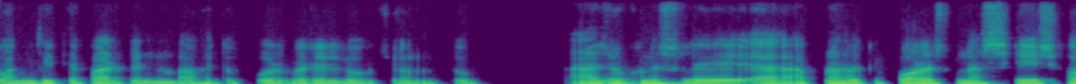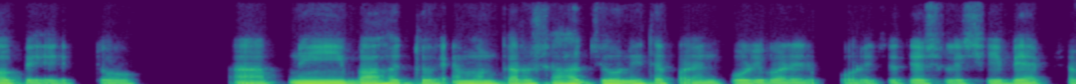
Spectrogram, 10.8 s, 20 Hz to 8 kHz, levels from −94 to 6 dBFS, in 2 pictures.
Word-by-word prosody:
কম 120 -1 -1
দিতে 110 -1 -1
পারবেন 105 -1 -2
বা 100 - -4
হয়তো 110 0 -4
পরিবারের 105 0 -2
লোকজন 100 0 -5 0.2
তো - - -7 0.6
আ - - +1
যখন 110 +5 +1
আসলে 145 +2 -1 0.3
আ - - +2 0.2
আপনার 120 +3 -1
হয়তো 120 +1 -2
পড়াশোনা 110 +1 +2
শেষ 110 -2 +1
হবে 105 -2 +1 0.3
তো 100 - -1 0.8
আপনি 110 +2 +3 0.2
বা 105 - +6
হয়তো 115 0 +1 0.2
এমন 110 +1 +5
কারোর 120 +1 +1
সাহায্যও 120 +1 +3
নিতে 120 -2 +1
পারেন 105 -1 -1
পরিবারের 105 -1 +1
পরে 100 -1 -4
যদি 100 +1 -6
আসলে 105 0 -4
সেই 110 -1 -1
ব্যবসা 105 +1 -2
110 Hz, 180 wpm, -21 LUFS, 105-115 Hz, 0.8 s, বা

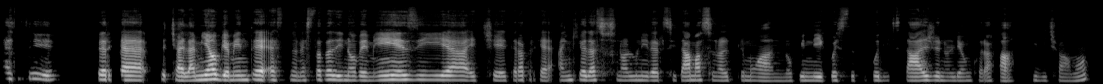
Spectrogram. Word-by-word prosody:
eh 265 -1 -8
sì, 220 -6 -4 0.3
perché 210 -3 +3
e - - -8
cioè 190 -1 +3
la 185 +1 +3
mia 225 +3 +9
ovviamente 210 0 +5
è 210 - -2
s 210 - -17
non 200 -2 -11
è - - -9
stata 215 +2 -2
di 200 -1 +3
9 195 -1 -2
mesi 210 +1 +2
a 200 -1 +3
eccetera, 190 +1 -7
perché 205 -3 -10
anch'io 205 +1 -7
adesso 200 0 -1
sono 190 -2 -10
all'università 190 0 -5
ma 200 +1 -2
sono 185 -2 -9
al 180 - -9
primo 185 -1 -15
anno, 165 0 -9
quindi 180 0 -5
questo 190 +1 -12
tipo 190 -1 -12
di 180 - -21
stage 185 +1 -1
non 180 -1 -13
li 180 - -11
ho - - -13
ancora 180 0 -14
fatti, 165 +3 -9
diciamo. 175 +4 -15
195 Hz, 210 wpm, -24 LUFS, 185-210 Hz, 0.3 s, mia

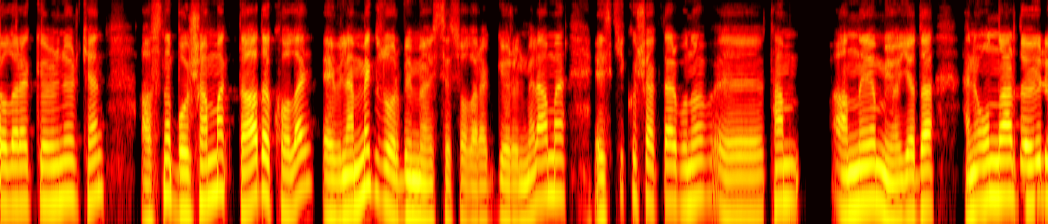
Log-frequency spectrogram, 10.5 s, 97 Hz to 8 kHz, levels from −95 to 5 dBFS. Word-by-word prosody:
olarak 150 0 0
görünürken 165 +3 -1 0.4
aslında 110 +9 -2
boşanmak 155 +8 +1
daha 150 +5 +5
da 185 -2 +4
kolay, 165 +10 0
evlenmek 130 - +2
zor 130 -7 0
bir 120 - +3
müessese 110 -1 -1
olarak 105 +1 -5
görülmeli. 110 +5 -2
Ama 180 +1 0 0.3
eski 120 +9 -5
kuşaklar 155 -3 -2
bunu, 165 +3 -2
eee, 125 0 -2
tam 155 +1 -1 0.3
anlayamıyor 140 -2 +3
ya 125 +3 0
da, 145 0 +4 0.3
hani, 130 +1 +1
onlar 170 +3 +4
da 155 - +2
öyle 170 +2 +3
150 Hz, 150 wpm, -24 LUFS, 125-165 Hz, 0.4 s, daha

